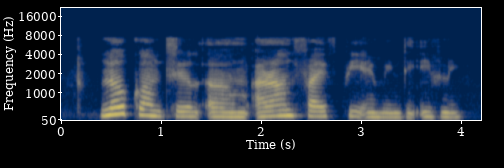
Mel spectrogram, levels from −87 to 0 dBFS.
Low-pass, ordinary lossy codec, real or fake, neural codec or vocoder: 7.2 kHz; AAC, 48 kbps; fake; codec, 16 kHz, 2 kbps, FunCodec, trained on Chinese and English, 25 frames a second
